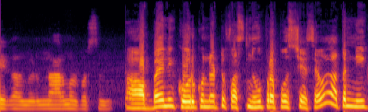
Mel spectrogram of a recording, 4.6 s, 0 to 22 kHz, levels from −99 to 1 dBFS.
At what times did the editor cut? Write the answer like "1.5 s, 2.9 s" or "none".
1.5 s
